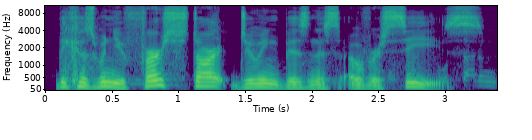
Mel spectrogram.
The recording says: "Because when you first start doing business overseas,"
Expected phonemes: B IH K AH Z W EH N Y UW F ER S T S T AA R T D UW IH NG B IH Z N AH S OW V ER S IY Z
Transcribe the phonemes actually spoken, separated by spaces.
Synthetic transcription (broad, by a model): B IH K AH Z W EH N Y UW F ER S T S T AA R T D UW IH NG B IH Z N AH S OW V ER S IY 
